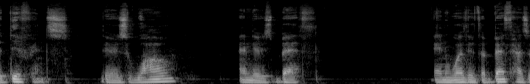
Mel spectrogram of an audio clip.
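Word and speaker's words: ב: the alphabet as Waw, differentiating it from the Bet, or the Beth, which is the 2nd letter of the Hebrew alphabet. When it doesn't have a dot, it is pronounced as a V. When it has a dot, it is pronounced as a B.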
